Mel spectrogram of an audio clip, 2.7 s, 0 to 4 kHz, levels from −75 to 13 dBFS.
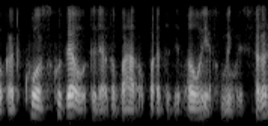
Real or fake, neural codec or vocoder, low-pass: fake; codec, 24 kHz, 0.9 kbps, WavTokenizer, small release; 3.6 kHz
